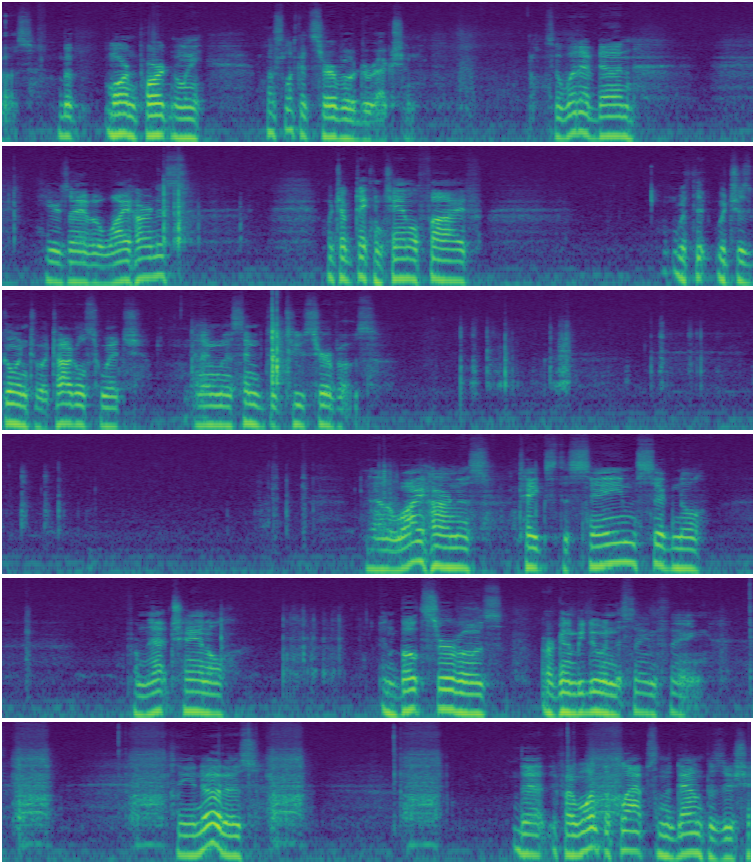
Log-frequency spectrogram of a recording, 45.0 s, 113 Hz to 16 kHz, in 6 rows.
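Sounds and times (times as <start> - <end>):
steady low hum: 0.0 - 45.0
small servos whirring: 37.5 - 39.4, 40.2 - 40.7, 41.4 - 42.1, 43.3 - 43.9.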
